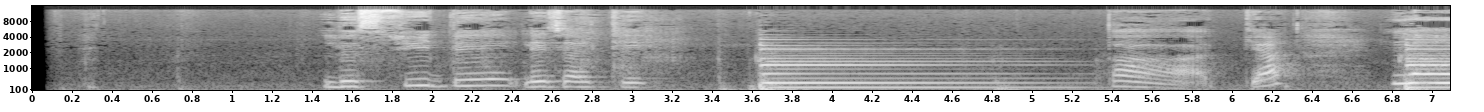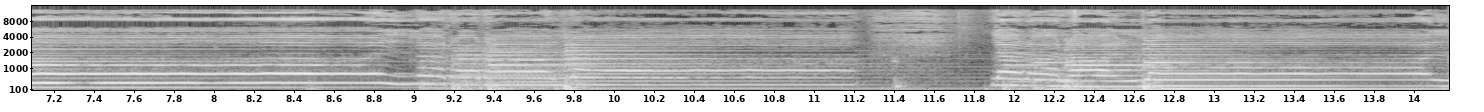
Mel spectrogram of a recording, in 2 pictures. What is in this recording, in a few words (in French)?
alto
